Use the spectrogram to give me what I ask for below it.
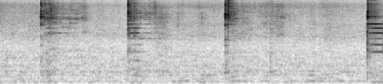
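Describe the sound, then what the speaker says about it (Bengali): Chira poha (flattened rice) with fried peanuts and a sprinkle of lemon juice being stirred in a pan over light frying heat: four sharp metallic clinks of the spatula against the pan, roughly a second apart, over soft scraping and faint sizzle. "এখানে লেবু রসটা ছড়িয়ে দিলাম নেড়ে চেড়ে নেবো ওইটা আর একটু লাইট ফ্রাই হবে"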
